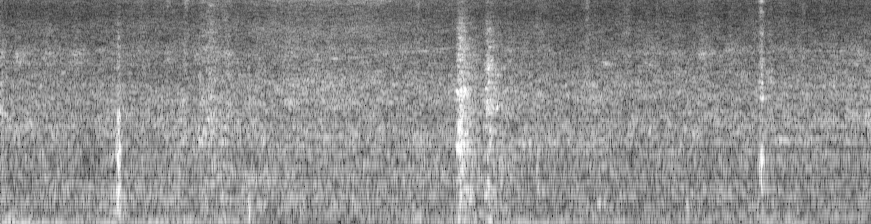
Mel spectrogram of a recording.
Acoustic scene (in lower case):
residential area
